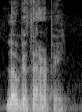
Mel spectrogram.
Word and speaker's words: Logotherapy: And what Frankl said, Frankl developed a type of psychiatry that's Logos theory. Am I saying it right? Logotherapy.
